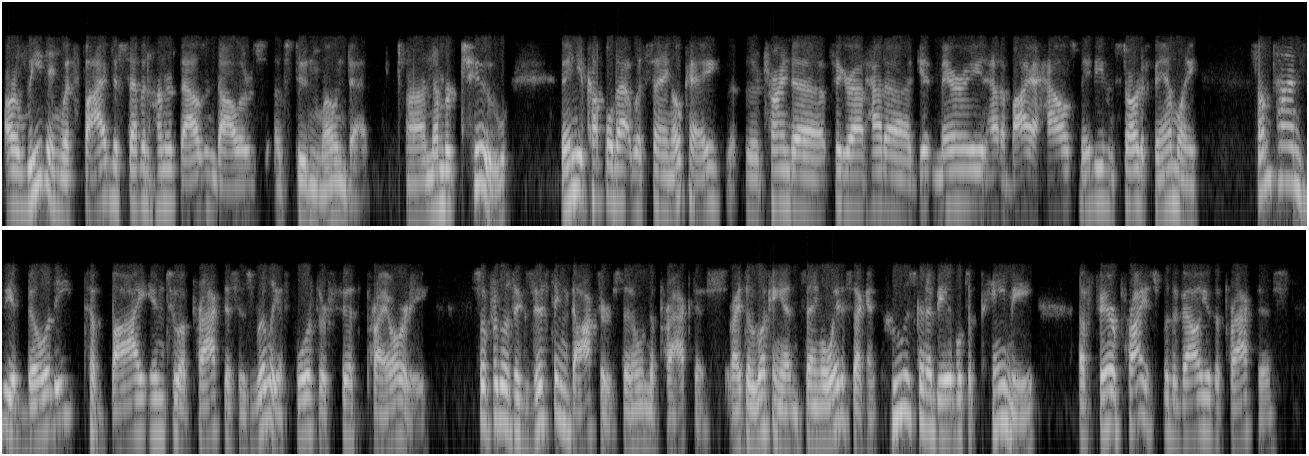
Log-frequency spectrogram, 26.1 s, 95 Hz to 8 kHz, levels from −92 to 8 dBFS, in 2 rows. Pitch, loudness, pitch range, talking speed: 145 Hz, -24 LUFS, 130-200 Hz, 215 wpm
